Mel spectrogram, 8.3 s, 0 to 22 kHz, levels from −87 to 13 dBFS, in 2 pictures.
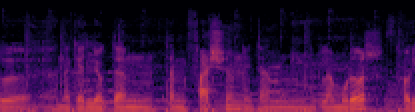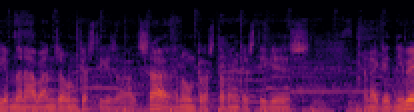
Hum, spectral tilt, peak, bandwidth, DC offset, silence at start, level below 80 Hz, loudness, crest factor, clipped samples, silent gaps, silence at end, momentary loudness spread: none; -6.5 dB/octave; -14 dBFS; 15.5 kHz; under 0.1%; 0 s; -52 dBFS; -36 LUFS; 20 dB; under 0.1%; none; 0 s; 8 LU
